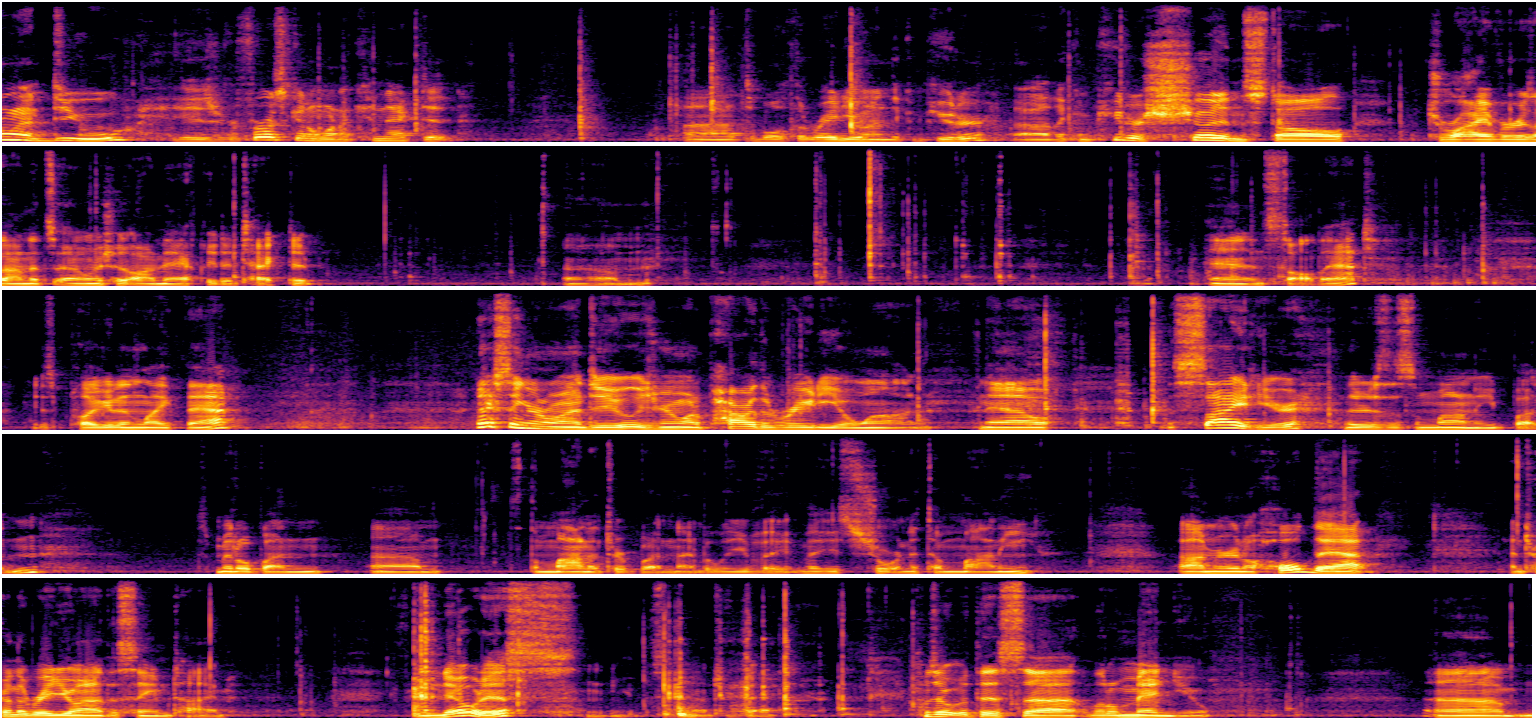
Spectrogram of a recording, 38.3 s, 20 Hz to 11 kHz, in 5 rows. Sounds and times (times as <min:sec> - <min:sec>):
Speech: 0:00.0 - 0:02.4, 0:03.4 - 0:09.3, 0:10.4 - 0:11.0, 0:13.7 - 0:14.6, 0:15.5 - 0:16.6, 0:17.7 - 0:23.3, 0:24.0 - 0:28.3, 0:28.9 - 0:30.0, 0:30.6 - 0:31.9, 0:32.8 - 0:34.7, 0:35.3 - 0:36.8, 0:37.8 - 0:38.3.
